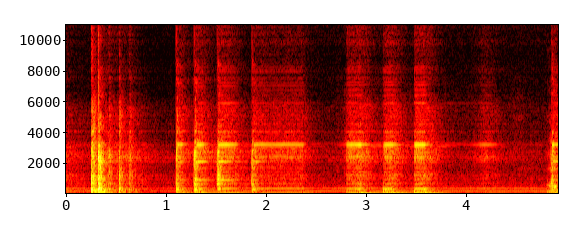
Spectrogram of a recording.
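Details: Behringer V-Amp Pro with steady mains transformer hum and sharp crackling bursts and ringing whenever tapped or handled; microphonic noise seemingly centred on an input jack and line-in selector switch.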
